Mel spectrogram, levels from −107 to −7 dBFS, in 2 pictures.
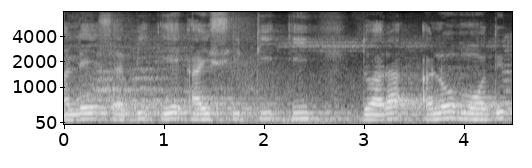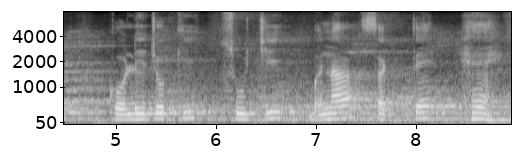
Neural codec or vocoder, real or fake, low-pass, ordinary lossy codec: none; real; none; none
